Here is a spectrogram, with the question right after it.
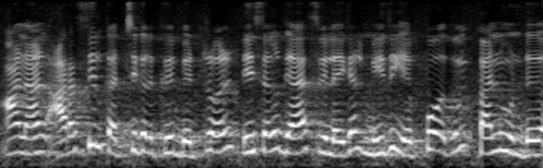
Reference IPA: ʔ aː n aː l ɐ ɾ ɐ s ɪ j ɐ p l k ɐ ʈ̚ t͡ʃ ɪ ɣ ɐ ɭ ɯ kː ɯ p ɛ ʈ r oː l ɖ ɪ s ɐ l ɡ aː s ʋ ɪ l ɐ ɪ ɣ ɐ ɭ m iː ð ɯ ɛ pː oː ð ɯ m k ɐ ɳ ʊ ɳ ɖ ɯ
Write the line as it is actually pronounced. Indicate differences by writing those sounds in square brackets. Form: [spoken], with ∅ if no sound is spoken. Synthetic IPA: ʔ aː n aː l ɐ ɾ ɐ s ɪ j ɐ [∅] l k ɐ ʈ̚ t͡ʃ ɪ ɣ ɐ ɭ ɯ kː ɯ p ɛ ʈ r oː l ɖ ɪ s ɐ l ɡ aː s ʋ ɪ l ɐ ɪ ɣ ɐ ɭ m iː ð ɯ ɛ pː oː ð ɯ m k ɐ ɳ ʊ ɳ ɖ ɯ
